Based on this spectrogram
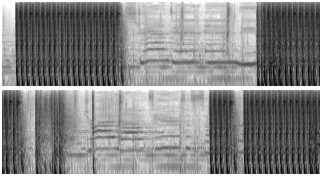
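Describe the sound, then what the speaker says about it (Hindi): Automatic gunfire in a video game, bursts of rapid machine-gun fire: a long loud burst, a pause with quieter clicks and tones, another burst with a few separate shots, then a final short burst. "यहाँ आ जाती है बढ़िया से गोलियों की आवाज"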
